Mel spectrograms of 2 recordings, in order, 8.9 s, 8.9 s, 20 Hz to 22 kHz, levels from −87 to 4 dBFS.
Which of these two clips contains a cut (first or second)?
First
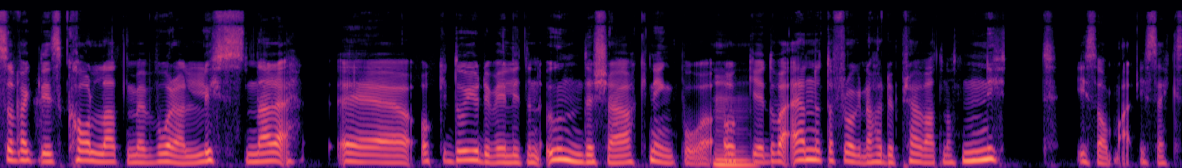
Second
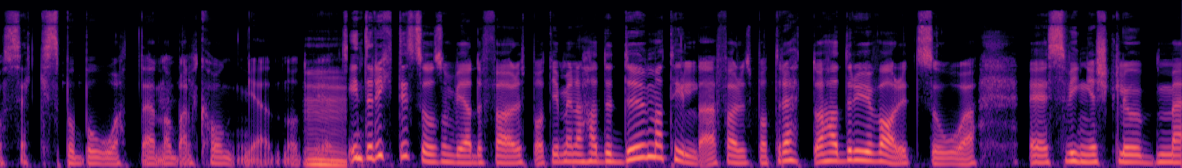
second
